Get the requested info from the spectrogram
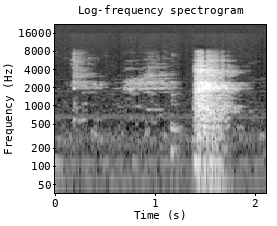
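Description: A woman sighs: one breathy exhale about one and a half seconds in, after a few fainter breaths.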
